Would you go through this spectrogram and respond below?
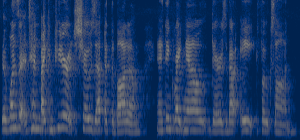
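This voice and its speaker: A woman's voice: medium pitch, fairly even intonation, normal speed. A woman hosting a webinar, chatting casually beforehand and rambling with fillers and restarts. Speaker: webinar host.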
